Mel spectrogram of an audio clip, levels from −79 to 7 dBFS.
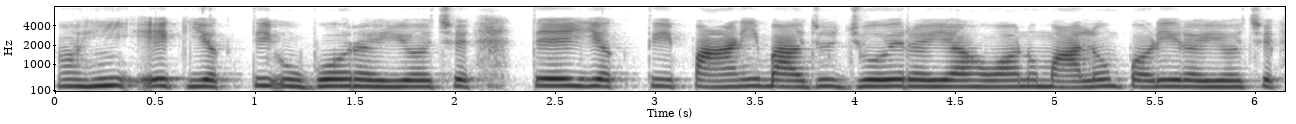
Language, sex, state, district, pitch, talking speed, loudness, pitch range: Gujarati, female, Gujarat, Valsad, 230 Hz, 165 wpm, -15 LUFS, 220-235 Hz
